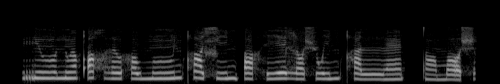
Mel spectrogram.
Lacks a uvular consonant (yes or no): no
